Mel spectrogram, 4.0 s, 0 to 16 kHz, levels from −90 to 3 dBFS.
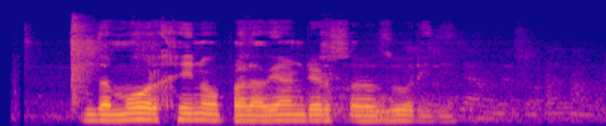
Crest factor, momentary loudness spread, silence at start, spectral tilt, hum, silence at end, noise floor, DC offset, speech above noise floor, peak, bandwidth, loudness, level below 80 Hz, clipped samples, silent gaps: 18 dB; 15 LU; 0.45 s; -6.5 dB/octave; none; 0.7 s; -50 dBFS; under 0.1%; 27 dB; -8 dBFS; 11 kHz; -24 LUFS; -68 dBFS; under 0.1%; none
